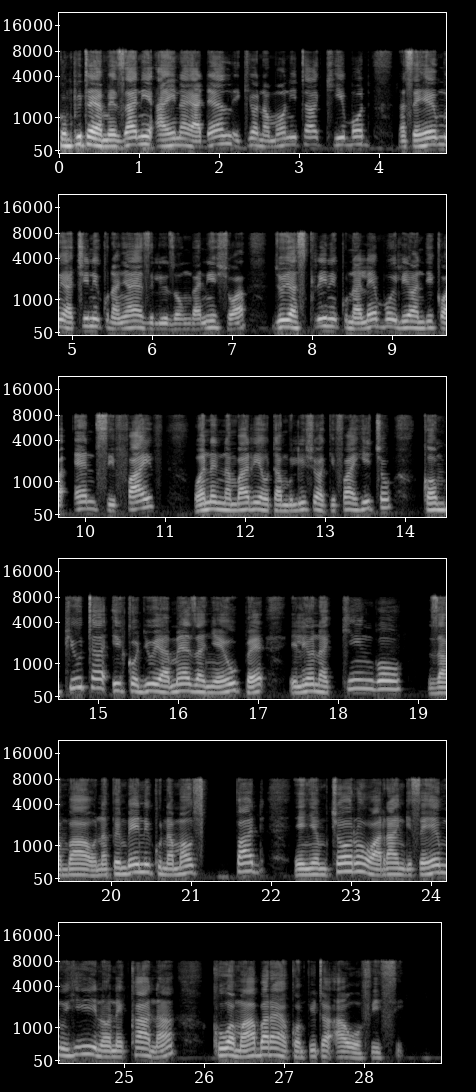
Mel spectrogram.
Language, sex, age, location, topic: Swahili, male, 25-35, Kisii, education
